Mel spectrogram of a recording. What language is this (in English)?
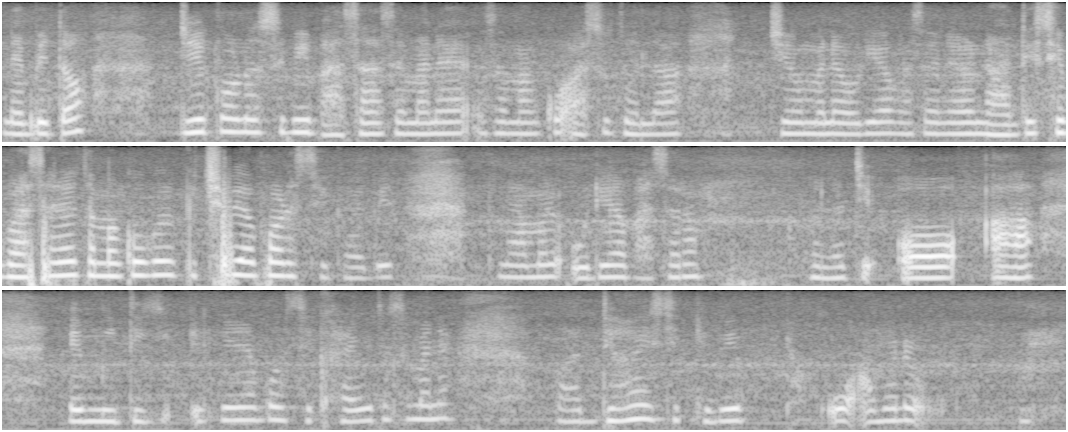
Odia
